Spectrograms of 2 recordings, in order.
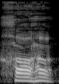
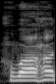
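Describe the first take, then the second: First: खाहा said as khaahaa, no v sound; खाहा read with the v silent; correct pronunciation. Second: ख्वाहा said as khwaahaa, the v sounded; ख्वाहा voiced with the v, the wrong way; wrong pronunciation. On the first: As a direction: say खाहा plainly: khaa-haa. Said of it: "ख्वाहा नहीं पढ़ेंगे, खाहा". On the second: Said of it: "ख्वाहा नहीं पढ़ेंगे". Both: Shown as a demonstration.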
